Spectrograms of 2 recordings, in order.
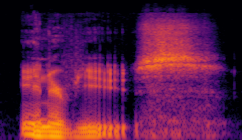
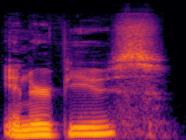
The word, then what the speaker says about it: interview: If you really want to sound American, this probably doesn't work for British English, but in general, when we say interviews, I do not pronounce the T.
